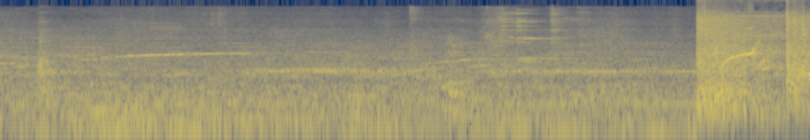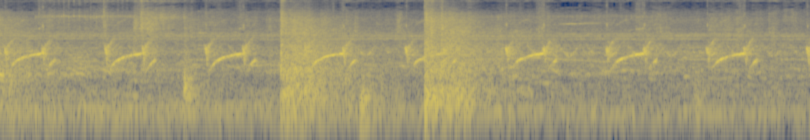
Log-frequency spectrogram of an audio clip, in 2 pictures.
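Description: Street noise for about the first half. Then a siren sounds in short rising whoops, about one and a half a second, with several loud knocks over it.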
